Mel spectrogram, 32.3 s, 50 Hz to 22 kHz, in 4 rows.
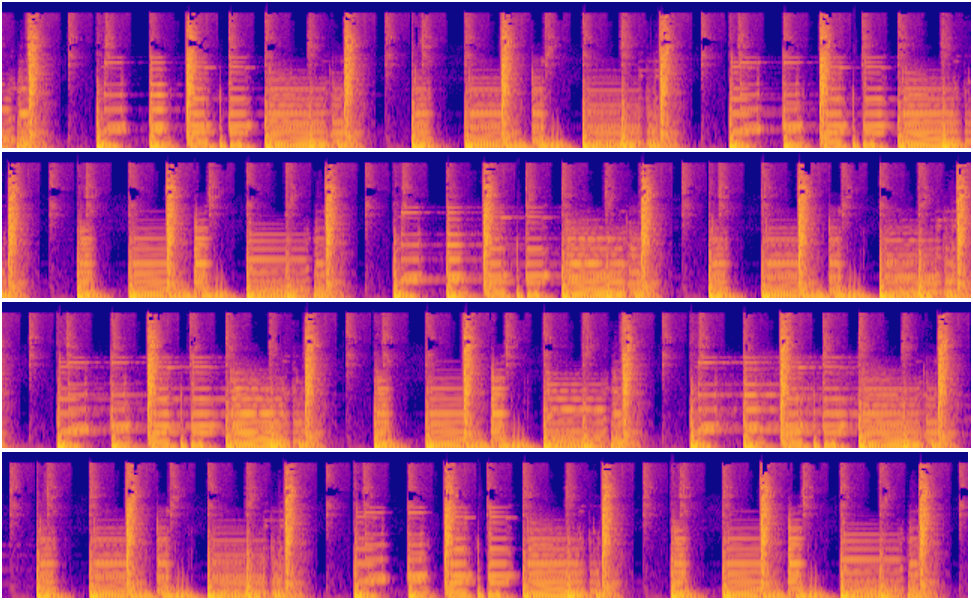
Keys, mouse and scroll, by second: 0.8 right click, 1.3 click, 2.7-3.0 scroll down 1, 3.0 alt+middle click, 3.9 click, 5.7 Escape, 6.5 alt+middle click, 6.8-7.8 alt+scroll up 1, 12.2 click, 15.2 click, 16.4 Escape, 17.9 click, 19.1 Escape, 20.7 alt+middle click, 23.2 click, 29.2 Escape, 30.2 alt+middle click.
